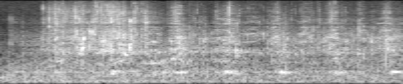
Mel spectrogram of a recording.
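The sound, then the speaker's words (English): A steady stream of milk pours and splashes into a pan of roux that has been bubbling for a few minutes, a continuous wet trickle with faint sizzling underneath, fairly even throughout, with no one speaking. “Okay, the roux's been bubbling for a few minutes, and now I'm gonna add the milk.”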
